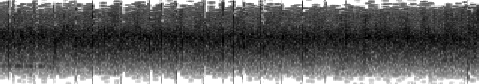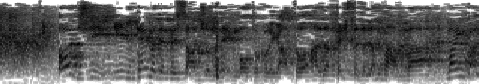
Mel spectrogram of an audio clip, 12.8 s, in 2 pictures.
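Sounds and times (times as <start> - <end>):
audience applause: 0.0 - 7.2
speech: 7.5 - 12.7.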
